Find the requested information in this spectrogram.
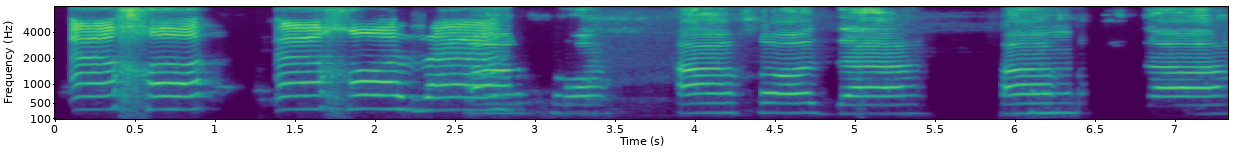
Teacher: Dari huruf alif ke kha, A dengan kha sama-sama al-halki.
